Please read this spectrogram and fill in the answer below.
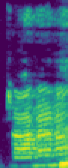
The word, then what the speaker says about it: Ra'anana: Did I even say that correctly? Ra'anana? – Yes, yeah, you said that perfectly.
